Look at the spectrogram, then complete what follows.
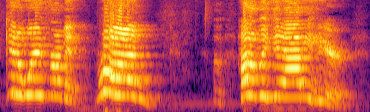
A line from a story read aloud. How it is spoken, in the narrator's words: a cacophony of screams and shouts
